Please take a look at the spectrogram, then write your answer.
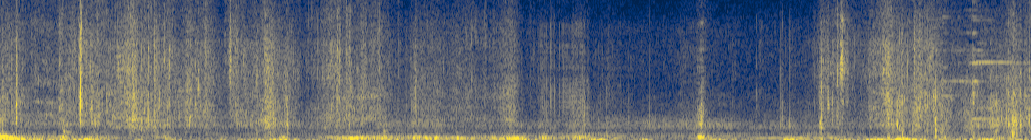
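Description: Honey bees swarm around an open mini hive, a faint continuous buzzing hum with light tapping and rustling close by.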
